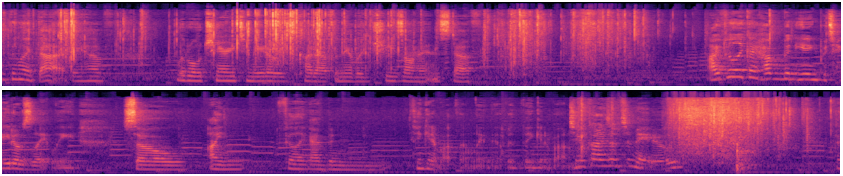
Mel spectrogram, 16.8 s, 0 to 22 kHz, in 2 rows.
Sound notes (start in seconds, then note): 5.4 bag crinkles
